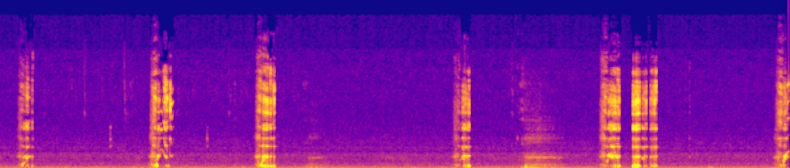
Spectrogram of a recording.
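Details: Repeated short, abrupt gulping hiccups, about seven in eight seconds, in a quiet room, in a person who had drunk too much; hiccups.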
